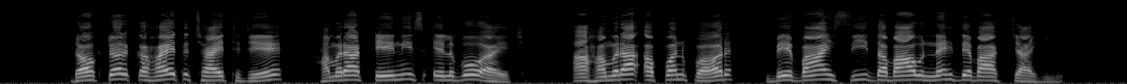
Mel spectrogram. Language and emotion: Maithili, sad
